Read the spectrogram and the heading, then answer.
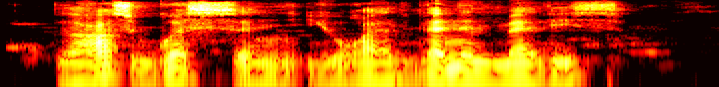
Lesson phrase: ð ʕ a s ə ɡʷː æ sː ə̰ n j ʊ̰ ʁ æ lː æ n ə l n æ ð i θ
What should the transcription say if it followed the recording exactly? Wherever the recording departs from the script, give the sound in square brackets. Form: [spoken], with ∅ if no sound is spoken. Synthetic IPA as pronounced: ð [ʁ] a s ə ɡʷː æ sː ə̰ n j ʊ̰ ʁ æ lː æ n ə l [m] æ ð i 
